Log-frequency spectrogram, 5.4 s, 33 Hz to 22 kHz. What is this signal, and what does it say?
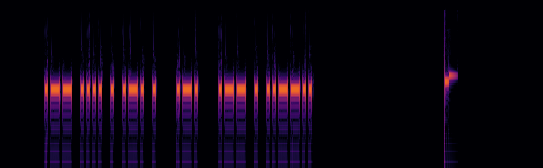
Morse code, heard as a keyed tone, about 40 wpm, 700 Hz. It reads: WHERE R WE?
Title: Sentences from Top 200 Words and Abbreviations 40wpm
